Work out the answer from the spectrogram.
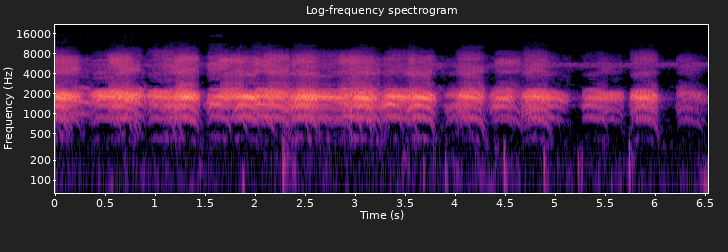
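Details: Harsh crow caws, long and drawn out at first, then breaking into shorter, clipped caws with brief gaps toward the end.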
